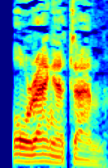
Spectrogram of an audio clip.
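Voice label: "orangutan" British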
